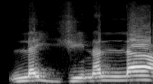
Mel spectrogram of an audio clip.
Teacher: آگے دیکھیں لام کو ہم نے اس لام کے ساتھ ملانا ہے، آگے والی الف کو چھوڑ دیں گے اور کیا کریں گے لام لام دو زبر لل، لام کے اوپر سختی کریں گے اور اس لام کو دو مرتبہ پڑھیں گے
